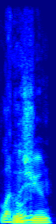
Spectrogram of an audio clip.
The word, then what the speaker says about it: Lejeune: He is one of the many affected by the water at Camp How do you pronounce it? Lejeune.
